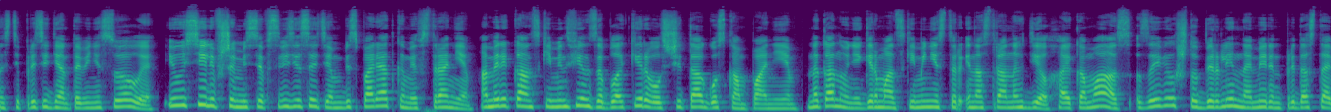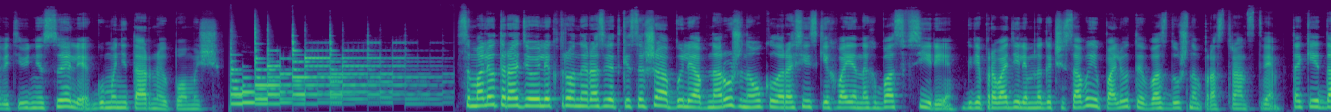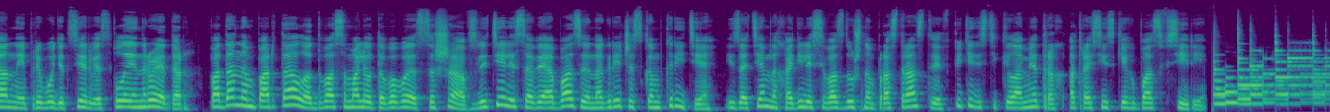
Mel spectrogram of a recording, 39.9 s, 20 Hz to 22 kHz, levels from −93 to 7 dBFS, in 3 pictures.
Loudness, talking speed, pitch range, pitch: -20 LUFS, 125 wpm, 180-220 Hz, 200 Hz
